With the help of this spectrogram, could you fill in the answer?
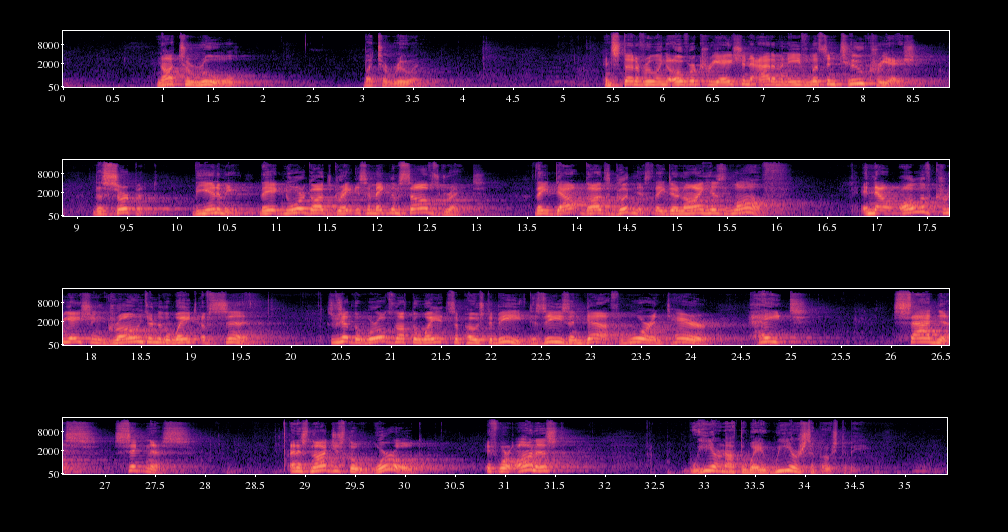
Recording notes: at Arlington Baptist Church in Arlington, Virginia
